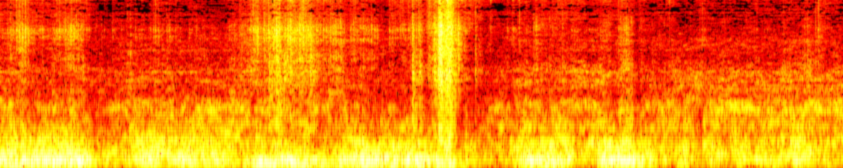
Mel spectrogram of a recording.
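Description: Rumble of a moving road vehicle with wind noise from riding with the window open, swelling and dipping unevenly. There is a brief hiss about five and a half seconds in.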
